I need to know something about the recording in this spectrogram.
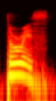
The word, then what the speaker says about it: tourist: Tapi ujungnya tuh ada T-nya kan. Jadi bacanya itu juga ujungnya enggak S. Kalau bahasa Indonesia turis S kan ujungnya. Tapi kalau bahasa Inggris tourist. Jadi terhenti oleh huruf T.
